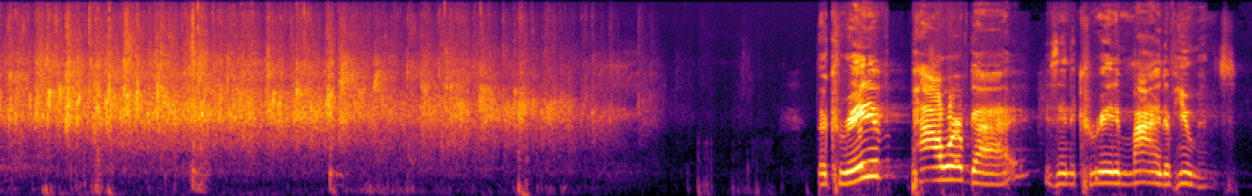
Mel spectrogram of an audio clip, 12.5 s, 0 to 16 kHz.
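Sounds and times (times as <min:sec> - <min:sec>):
crowd applauding: 0:00.0 - 0:06.7
speech: 0:08.2 - 0:12.2.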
